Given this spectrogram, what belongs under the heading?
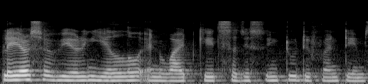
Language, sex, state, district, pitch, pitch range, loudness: English, female, Arunachal Pradesh, Lower Dibang Valley, 180 Hz, 175-190 Hz, -18 LUFS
